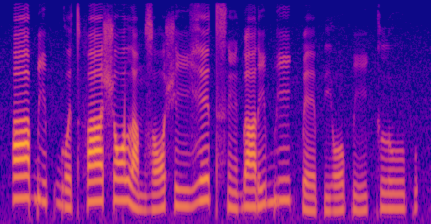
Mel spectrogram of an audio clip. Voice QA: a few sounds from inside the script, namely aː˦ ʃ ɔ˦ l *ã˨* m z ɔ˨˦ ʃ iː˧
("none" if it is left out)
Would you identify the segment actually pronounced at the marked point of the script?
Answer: a˨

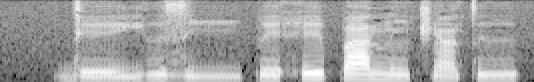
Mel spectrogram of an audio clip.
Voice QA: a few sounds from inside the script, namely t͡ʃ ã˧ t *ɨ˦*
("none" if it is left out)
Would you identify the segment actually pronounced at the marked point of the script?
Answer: ɨ˦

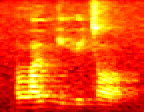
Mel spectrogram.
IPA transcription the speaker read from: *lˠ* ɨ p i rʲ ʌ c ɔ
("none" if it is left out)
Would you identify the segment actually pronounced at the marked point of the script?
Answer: lˠ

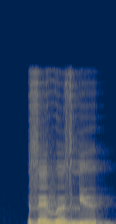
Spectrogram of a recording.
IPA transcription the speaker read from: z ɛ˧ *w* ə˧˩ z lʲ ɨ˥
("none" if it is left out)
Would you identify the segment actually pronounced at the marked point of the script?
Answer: v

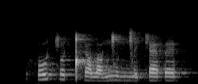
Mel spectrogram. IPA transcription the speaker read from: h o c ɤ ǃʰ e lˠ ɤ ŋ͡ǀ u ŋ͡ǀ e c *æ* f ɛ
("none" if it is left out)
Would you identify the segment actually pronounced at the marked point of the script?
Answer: æ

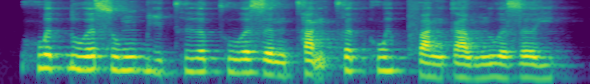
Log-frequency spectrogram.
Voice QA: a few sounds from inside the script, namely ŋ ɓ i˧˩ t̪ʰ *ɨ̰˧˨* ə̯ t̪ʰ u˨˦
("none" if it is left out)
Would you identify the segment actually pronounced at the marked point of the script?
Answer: ɨ˧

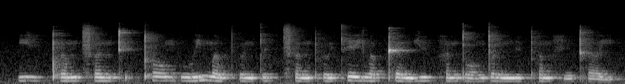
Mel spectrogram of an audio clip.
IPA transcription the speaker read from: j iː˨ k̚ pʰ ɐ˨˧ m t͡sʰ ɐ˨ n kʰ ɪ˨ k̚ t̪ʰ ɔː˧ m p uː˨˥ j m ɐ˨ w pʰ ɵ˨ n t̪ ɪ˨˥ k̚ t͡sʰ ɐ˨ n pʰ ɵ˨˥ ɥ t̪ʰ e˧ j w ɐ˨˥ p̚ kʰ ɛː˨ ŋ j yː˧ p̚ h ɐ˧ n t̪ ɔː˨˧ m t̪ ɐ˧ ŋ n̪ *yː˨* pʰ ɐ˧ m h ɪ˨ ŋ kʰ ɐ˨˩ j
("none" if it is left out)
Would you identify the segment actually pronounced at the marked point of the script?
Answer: yː˨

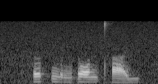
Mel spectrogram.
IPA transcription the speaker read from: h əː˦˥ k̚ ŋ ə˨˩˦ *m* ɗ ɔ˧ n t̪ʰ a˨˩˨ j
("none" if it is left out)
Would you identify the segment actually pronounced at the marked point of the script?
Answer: ŋ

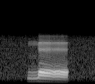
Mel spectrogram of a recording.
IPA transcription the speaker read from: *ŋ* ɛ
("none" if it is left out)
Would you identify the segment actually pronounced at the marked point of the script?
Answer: ŋ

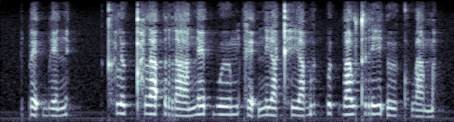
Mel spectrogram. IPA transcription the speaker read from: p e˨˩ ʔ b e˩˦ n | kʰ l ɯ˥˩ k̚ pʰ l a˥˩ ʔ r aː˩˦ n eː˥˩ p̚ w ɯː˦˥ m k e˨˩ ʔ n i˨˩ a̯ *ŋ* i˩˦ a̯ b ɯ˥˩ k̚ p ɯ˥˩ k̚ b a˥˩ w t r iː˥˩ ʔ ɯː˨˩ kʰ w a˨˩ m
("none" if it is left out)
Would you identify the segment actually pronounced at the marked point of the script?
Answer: kʰ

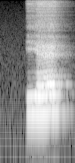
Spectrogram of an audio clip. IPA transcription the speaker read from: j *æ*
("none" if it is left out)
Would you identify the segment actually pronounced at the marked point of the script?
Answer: ɛ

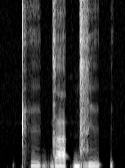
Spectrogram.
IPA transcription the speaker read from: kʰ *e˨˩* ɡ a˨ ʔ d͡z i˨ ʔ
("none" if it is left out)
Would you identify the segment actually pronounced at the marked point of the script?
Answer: i˨˩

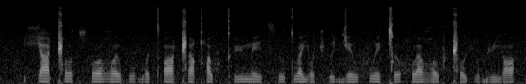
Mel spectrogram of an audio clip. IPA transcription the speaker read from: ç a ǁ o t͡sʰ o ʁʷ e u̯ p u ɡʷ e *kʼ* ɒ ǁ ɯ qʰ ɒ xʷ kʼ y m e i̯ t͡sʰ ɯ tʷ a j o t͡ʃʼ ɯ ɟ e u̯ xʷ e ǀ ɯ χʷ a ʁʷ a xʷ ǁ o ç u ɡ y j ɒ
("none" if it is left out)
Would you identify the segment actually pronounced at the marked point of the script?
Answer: tʼ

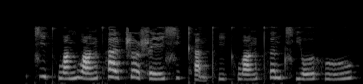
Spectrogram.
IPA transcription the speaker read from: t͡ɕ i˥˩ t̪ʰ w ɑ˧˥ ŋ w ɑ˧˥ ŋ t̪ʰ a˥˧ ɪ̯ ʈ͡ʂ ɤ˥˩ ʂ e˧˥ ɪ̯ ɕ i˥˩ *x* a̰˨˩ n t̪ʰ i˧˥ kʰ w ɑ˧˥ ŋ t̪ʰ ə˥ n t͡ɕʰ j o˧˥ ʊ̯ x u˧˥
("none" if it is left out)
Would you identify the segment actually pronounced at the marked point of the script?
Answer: kʰ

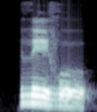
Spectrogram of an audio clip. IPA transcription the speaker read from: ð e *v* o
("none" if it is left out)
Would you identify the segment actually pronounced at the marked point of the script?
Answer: v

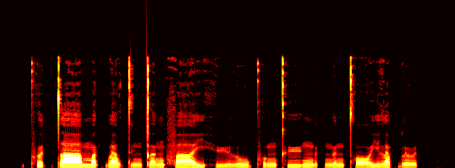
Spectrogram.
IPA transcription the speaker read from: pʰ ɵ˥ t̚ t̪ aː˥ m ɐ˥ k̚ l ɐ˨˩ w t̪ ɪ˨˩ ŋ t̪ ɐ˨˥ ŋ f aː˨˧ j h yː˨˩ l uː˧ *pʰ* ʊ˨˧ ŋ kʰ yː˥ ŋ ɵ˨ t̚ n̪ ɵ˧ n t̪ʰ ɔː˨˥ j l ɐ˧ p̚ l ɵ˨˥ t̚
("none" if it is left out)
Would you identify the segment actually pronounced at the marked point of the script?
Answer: pʰ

